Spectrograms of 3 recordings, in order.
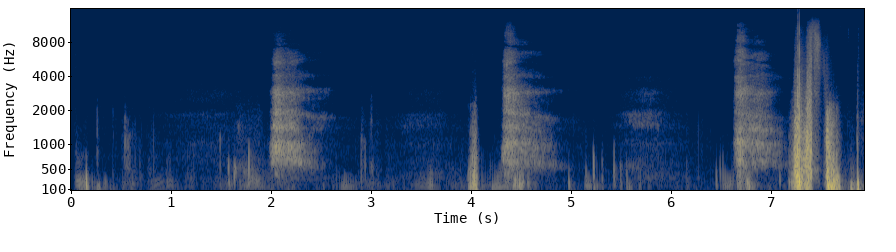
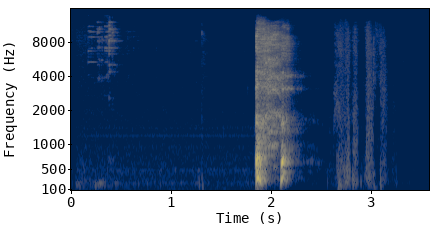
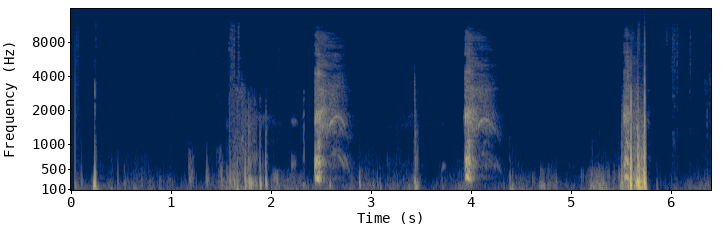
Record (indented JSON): {
  "exhalation_length": "7.9 s",
  "exhalation_amplitude": 32768,
  "exhalation_signal_mean_std_ratio": 0.24,
  "cough_length": "3.6 s",
  "cough_amplitude": 26491,
  "cough_signal_mean_std_ratio": 0.2,
  "three_cough_length": "6.4 s",
  "three_cough_amplitude": 32768,
  "three_cough_signal_mean_std_ratio": 0.21,
  "survey_phase": "beta (2021-08-13 to 2022-03-07)",
  "age": "65+",
  "gender": "Female",
  "wearing_mask": "No",
  "symptom_none": true,
  "smoker_status": "Ex-smoker",
  "respiratory_condition_asthma": false,
  "respiratory_condition_other": false,
  "recruitment_source": "REACT",
  "submission_delay": "1 day",
  "covid_test_result": "Negative",
  "covid_test_method": "RT-qPCR",
  "influenza_a_test_result": "Negative",
  "influenza_b_test_result": "Negative"
}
